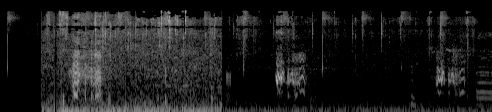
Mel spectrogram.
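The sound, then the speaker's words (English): Honking calls of orphaned flamingo chicks out walking with their keeper; a few short, faint bursts sit spaced apart over a quiet background. “Orphaned flamingo chicks take daily walks with their keeper, and this video is precious.”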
